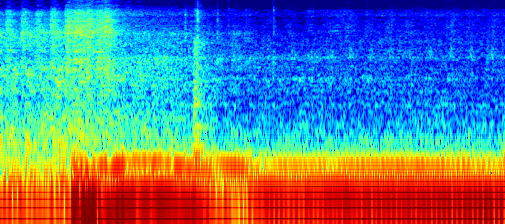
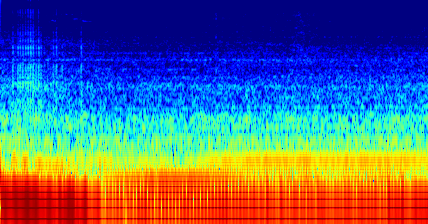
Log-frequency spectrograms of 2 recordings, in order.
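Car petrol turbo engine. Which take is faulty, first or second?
first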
